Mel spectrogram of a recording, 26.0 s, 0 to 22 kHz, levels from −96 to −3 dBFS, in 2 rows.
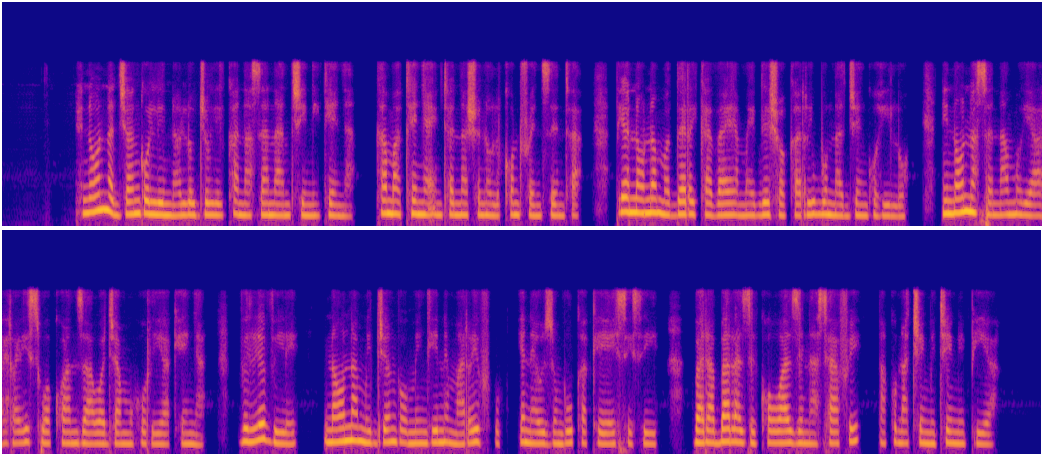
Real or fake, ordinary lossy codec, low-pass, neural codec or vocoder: fake; Opus, 64 kbps; 7.2 kHz; codec, 16 kHz in and 24 kHz out, 0.8 kbps, FocalCodec, streaming, 65536 codes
